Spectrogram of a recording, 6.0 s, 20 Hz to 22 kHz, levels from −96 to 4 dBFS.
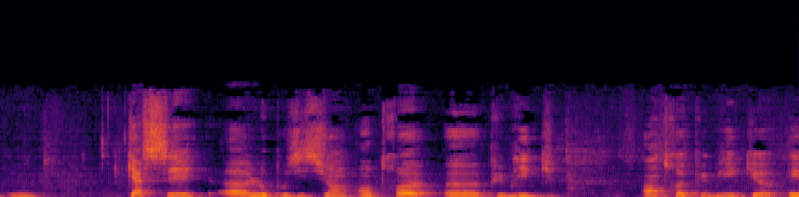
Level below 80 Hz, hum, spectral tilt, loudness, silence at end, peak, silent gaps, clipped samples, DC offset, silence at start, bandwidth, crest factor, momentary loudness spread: -80 dBFS; none; -3.5 dB/octave; -33 LUFS; 0 s; -14 dBFS; none; under 0.1%; under 0.1%; 0 s; 13 kHz; 20 dB; 13 LU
